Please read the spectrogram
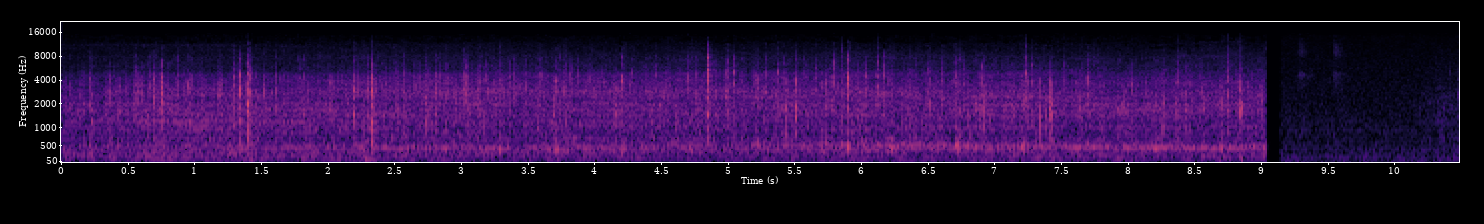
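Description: Model Class 26 diesel locomotive running along model railway track with a train of tank wagons and a brake van: a steady motor hum with irregular clicks from the wheels on the rails. The sound cuts off suddenly about nine seconds in, leaving only a faint hum.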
